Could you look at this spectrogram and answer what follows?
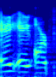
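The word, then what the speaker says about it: AARP: bottom of that is a ARP don't say it wrongly all right it's a ARP magazines Ken Solen and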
